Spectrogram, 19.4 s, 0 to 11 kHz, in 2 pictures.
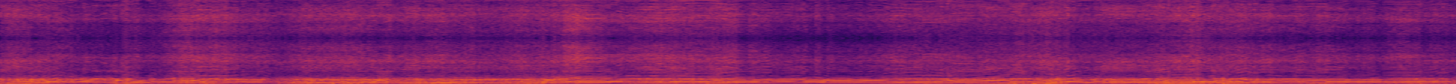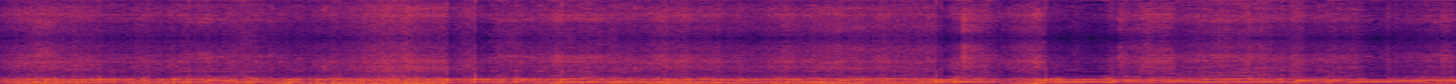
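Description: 1992 Honda CR125's 125cc two-stroke single-cylinder engine ridden hard, revving up and dropping back many times as the throttle opens and closes.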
